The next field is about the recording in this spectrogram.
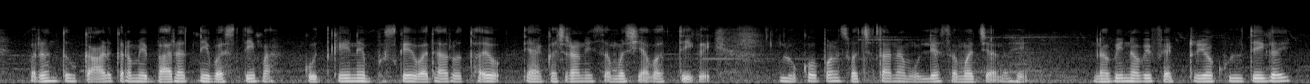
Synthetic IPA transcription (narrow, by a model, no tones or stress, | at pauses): pəɾənt̪uka̰ɭkɾəmibʱaɾət̪niʋəst̪imã | kut̪kenebʱuskeʋəd̪ʱaɾot̪ʰəjot̪jã̰kət͡ʃɾanisə̰məsja̰ʋəɡt̪iɡə̰ḭ | lokopəɳsʋətːt͡ʃʰt̪anamuljəsəməd͡ʒja̰nəɦḭ̃ | nəʋinəʋifɛk̚ʈəɾijokʰult̪iɡəi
